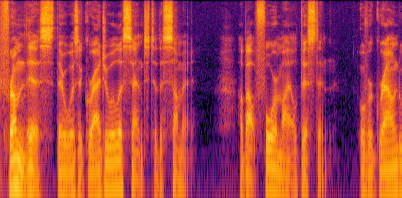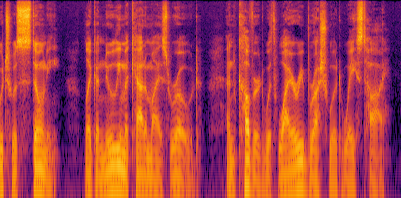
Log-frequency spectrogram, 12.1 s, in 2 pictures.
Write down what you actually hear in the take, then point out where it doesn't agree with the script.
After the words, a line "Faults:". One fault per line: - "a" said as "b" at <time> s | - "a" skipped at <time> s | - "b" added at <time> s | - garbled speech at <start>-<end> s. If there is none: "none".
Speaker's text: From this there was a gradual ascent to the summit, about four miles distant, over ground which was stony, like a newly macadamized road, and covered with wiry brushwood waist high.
From this there was a gradual ascent to the summit, about four mile distant, over ground which was stony, like a newly macadamized road, and covered with wiry brushwood waist high.
Faults:
- "miles" said as "mile" at 4.2 s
